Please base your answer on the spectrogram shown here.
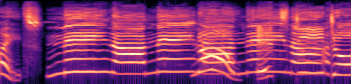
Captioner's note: imitates siren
